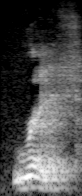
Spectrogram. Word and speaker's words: Ralph: And Martha Ann Rafe, who was my grandmother, George's wife. Right. It's spelled Ralph, but pronounced Rafe. It's the Old English thing. It's very important to her to pronounce it Rafe.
